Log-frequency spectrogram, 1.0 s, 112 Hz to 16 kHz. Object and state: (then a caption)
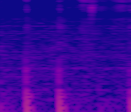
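Hollow-sounding baked bread loaf, done. The bottom of a homemade bread loaf is tapped three times after about 25 minutes in the oven, giving short, low, hollow thuds that die away quickly. The hollow sound shows the loaf is baked through and ready to cool.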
